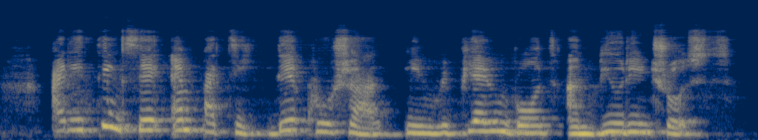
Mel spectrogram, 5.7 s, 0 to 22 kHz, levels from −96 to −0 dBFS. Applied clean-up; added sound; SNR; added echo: neural mask model Resemble Enhance denoiser.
